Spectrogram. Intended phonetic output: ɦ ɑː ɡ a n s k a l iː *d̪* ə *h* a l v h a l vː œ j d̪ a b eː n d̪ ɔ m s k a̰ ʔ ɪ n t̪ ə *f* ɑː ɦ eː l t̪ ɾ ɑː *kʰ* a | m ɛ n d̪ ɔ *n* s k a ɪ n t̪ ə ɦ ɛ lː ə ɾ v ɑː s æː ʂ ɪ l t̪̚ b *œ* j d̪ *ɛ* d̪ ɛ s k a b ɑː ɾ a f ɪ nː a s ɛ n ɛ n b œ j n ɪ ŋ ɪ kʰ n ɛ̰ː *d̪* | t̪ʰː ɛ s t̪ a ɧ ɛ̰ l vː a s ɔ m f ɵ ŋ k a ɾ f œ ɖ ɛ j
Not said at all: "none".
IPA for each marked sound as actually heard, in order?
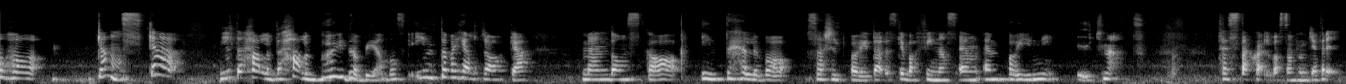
t̪, h, v, k, m, œ, a, t̪

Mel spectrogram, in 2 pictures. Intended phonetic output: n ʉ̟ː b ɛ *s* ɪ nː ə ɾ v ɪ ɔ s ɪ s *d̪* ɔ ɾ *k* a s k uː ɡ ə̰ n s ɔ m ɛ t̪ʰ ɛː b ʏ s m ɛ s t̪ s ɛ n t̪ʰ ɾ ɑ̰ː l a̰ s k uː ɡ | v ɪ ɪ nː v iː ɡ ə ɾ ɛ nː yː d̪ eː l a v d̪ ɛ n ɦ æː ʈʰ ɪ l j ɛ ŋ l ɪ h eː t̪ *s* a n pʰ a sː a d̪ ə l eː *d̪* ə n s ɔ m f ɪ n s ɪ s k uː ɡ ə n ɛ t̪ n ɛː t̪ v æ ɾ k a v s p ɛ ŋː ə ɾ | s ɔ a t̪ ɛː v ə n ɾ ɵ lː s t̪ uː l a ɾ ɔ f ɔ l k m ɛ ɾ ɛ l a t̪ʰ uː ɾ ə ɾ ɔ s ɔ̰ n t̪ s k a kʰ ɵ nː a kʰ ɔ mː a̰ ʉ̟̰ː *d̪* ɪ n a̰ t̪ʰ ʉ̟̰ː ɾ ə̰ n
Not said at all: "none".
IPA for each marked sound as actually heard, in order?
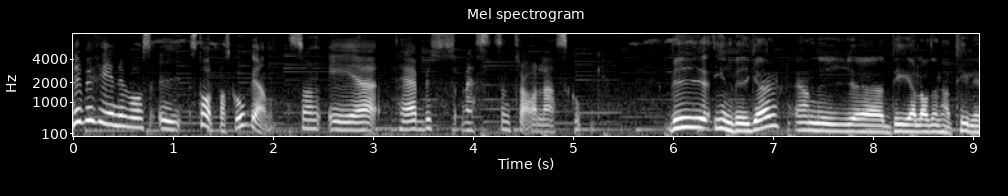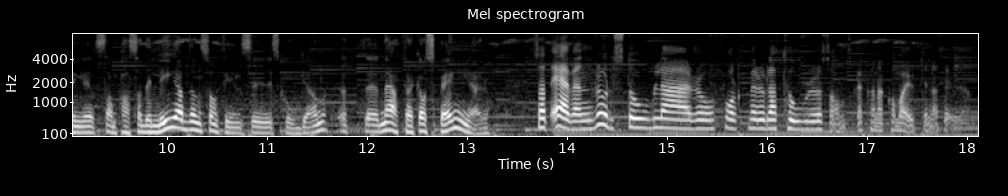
f, t̪, p, s, d̪, t̪

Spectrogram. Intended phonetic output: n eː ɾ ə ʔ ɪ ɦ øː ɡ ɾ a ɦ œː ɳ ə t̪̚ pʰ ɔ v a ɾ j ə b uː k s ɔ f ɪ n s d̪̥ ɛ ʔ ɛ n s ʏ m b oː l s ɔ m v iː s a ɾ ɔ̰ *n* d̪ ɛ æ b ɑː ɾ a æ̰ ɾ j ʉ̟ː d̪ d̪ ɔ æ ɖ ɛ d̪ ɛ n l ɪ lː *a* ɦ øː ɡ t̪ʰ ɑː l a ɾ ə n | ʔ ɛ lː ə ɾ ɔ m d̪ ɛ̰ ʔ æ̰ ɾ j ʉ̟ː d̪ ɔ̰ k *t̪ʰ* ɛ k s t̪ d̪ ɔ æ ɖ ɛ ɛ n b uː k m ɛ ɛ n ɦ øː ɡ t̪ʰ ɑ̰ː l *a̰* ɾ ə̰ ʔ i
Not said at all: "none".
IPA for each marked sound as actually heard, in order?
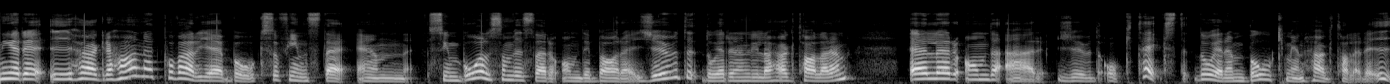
m, a, t̪ʰ, a̰

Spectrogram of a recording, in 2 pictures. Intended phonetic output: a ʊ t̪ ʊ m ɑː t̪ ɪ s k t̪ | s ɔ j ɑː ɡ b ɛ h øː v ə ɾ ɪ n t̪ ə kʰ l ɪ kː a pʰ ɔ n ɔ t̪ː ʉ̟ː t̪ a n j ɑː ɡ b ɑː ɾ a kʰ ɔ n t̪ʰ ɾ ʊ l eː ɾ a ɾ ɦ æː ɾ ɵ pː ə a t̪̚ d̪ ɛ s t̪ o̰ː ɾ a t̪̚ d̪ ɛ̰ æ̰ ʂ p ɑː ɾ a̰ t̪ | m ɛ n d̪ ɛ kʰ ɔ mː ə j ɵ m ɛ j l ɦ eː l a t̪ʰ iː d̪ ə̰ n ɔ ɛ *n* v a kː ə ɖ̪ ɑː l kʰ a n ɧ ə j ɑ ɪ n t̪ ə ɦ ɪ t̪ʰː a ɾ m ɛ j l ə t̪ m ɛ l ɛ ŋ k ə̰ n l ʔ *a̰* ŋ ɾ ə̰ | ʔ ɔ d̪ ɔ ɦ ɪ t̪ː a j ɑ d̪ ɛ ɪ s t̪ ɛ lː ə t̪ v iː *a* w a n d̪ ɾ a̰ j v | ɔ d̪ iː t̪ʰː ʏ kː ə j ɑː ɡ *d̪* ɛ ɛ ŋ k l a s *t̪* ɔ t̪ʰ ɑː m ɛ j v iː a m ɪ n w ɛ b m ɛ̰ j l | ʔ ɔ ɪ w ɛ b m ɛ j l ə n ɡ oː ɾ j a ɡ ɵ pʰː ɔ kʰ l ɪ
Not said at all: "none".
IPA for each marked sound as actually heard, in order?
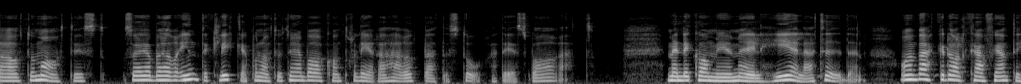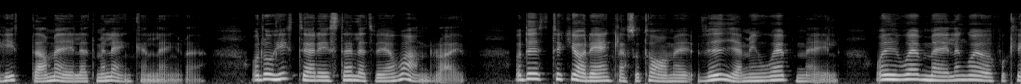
n, ɛ̰, a, d̪, t̪

